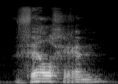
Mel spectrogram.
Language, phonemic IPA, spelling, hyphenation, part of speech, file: Dutch, /ˈvɛlx.rɛm/, velgrem, velg‧rem, noun, Nl-velgrem.ogg
- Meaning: rim brake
